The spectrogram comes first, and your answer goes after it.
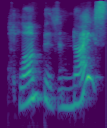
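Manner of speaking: slow, low purr of approval; the fox coaxing Winnie, slow; sly fox. Acted. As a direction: draw it out slowly and sly. Fox voiced in read story.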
